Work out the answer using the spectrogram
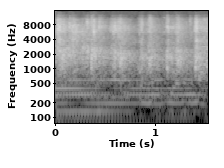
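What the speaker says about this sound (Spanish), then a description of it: "Le damos un fuerte aplauso al Señor por su vida también" Steady, dense applause from a church congregation fills the room, a moderately loud wash of many hands clapping with a faint musical hum beneath.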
